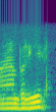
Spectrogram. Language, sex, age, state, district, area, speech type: Hindi, male, 45-60, Uttar Pradesh, Ghazipur, rural, conversation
